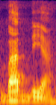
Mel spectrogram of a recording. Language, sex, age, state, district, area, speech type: Assamese, male, 45-60, Assam, Kamrup Metropolitan, rural, read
